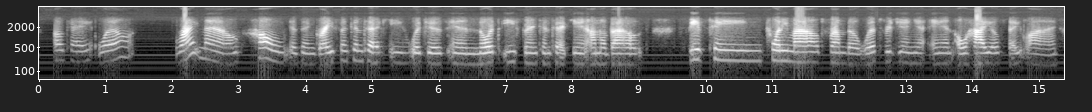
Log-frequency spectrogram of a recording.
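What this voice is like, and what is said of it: Southern US accent, Georgia. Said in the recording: “home in my heart is in southwest Georgia, hence the accent ... very, very south, very southern down in Georgia ... I'm a Southern Belle”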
